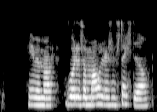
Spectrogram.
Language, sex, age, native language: Icelandic, female, 11, Icelandic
